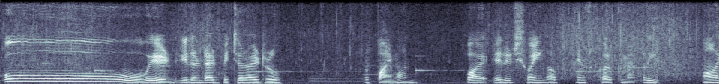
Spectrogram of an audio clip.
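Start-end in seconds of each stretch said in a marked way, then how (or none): none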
